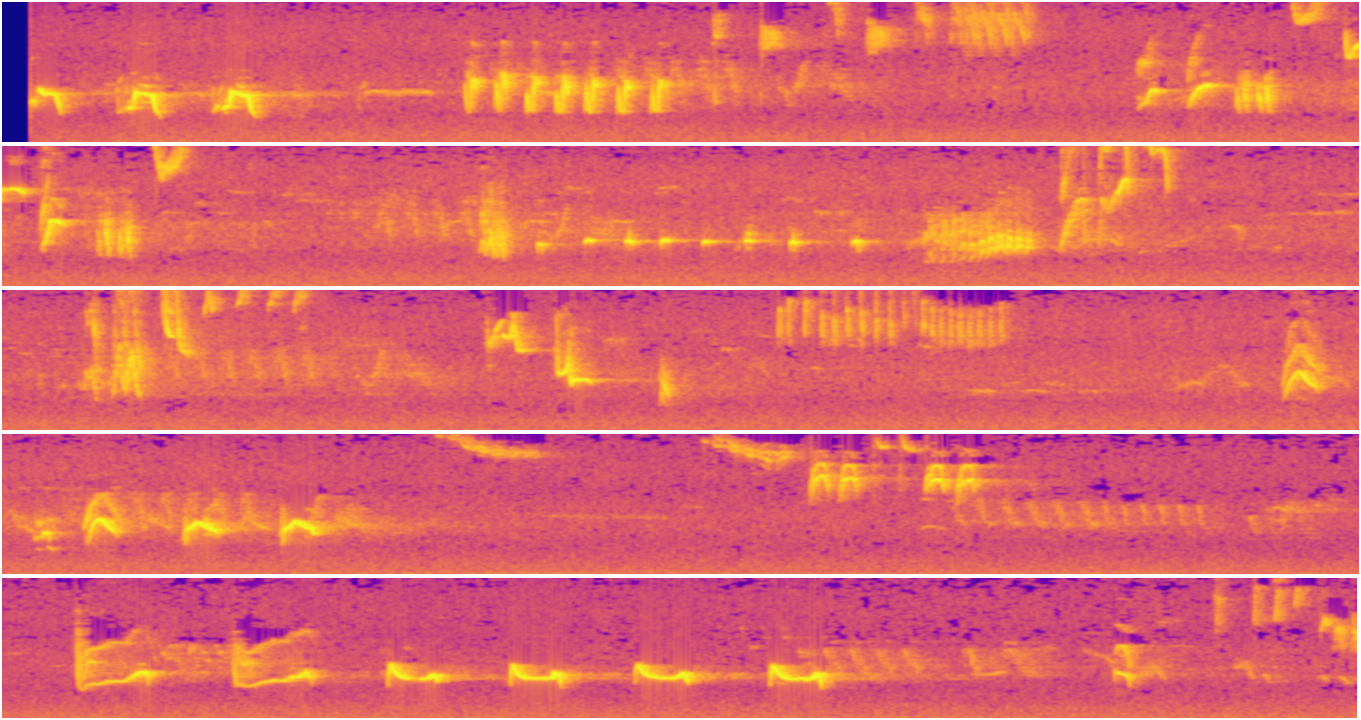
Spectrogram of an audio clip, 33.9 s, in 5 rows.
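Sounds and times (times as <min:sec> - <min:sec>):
songbirds singing and calling: 0:00.1 - 0:33.9.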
